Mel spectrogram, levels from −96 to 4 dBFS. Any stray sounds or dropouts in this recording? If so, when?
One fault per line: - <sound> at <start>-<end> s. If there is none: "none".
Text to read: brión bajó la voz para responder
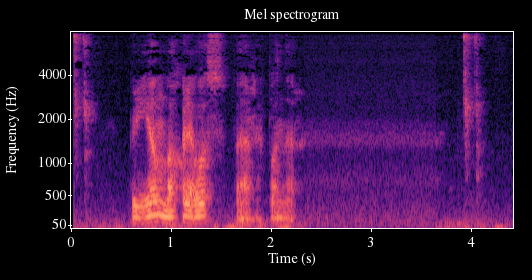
none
